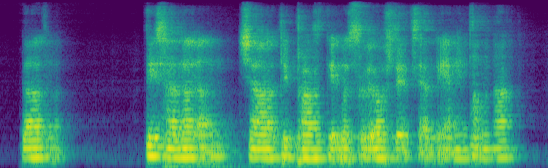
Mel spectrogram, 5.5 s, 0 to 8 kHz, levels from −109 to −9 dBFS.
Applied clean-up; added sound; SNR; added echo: neural mask model DeepFilterNet 3.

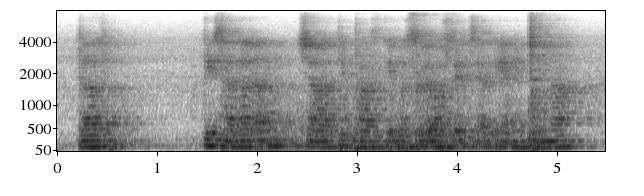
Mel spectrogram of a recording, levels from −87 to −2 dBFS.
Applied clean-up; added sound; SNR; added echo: none; Explosion; 16 dB; reverberation time 1.1 s.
